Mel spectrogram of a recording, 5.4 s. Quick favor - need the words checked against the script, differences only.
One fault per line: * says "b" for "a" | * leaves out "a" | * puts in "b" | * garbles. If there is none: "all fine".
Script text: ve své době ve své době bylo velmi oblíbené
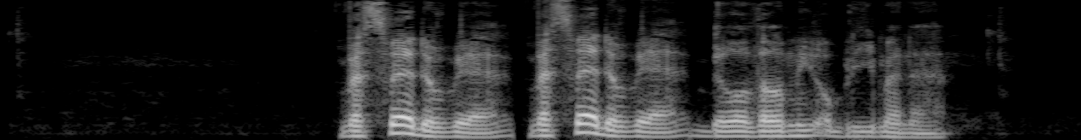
all fine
